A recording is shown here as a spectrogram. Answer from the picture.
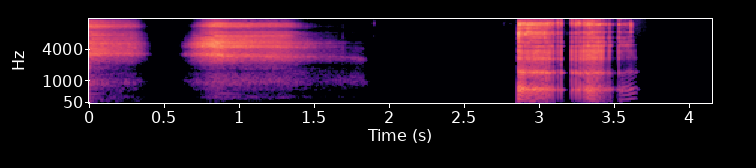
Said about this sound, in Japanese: ゲップ聞かせてあげる。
